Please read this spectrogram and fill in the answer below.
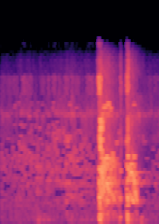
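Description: A man coughing twice into close microphones, the first cough about one and a half seconds in and a shorter one just after.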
